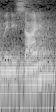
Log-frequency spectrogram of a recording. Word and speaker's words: medicine: medis style medisain medisain ya bacanya medisain tulisannya medecine design itu artinya obat-obat kemudian nomor out break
